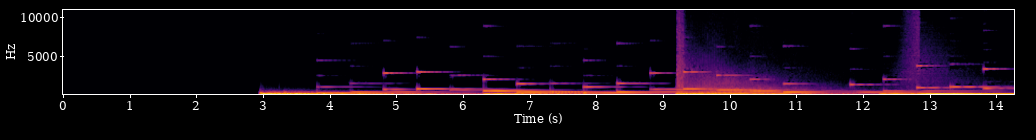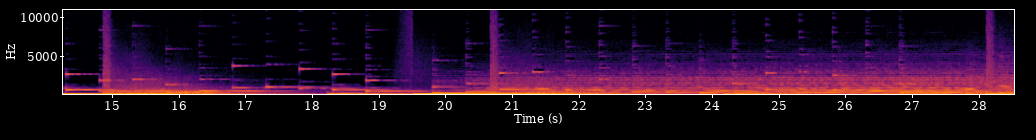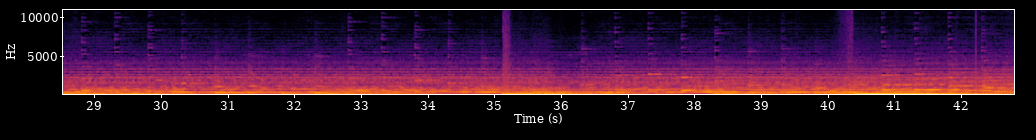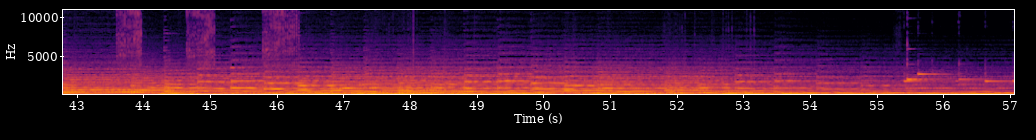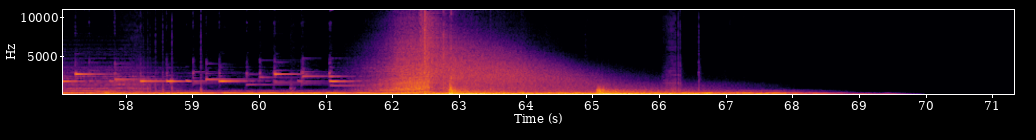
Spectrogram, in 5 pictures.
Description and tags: Audio for trailers, short video, creepy
Music-Production, sound-design, effects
